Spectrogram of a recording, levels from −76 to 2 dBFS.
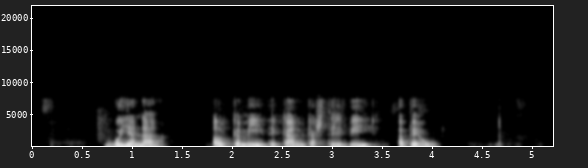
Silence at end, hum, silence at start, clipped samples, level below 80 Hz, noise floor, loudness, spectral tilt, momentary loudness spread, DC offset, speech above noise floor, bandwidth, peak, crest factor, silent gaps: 1.15 s; none; 0.75 s; under 0.1%; -60 dBFS; -67 dBFS; -19 LUFS; -6.5 dB/octave; 9 LU; under 0.1%; 49 dB; 7.8 kHz; -2 dBFS; 18 dB; none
